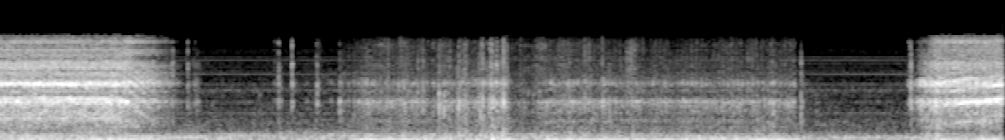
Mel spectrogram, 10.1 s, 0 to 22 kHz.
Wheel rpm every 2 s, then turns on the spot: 120, 10, 20, 20, 40.
4-8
